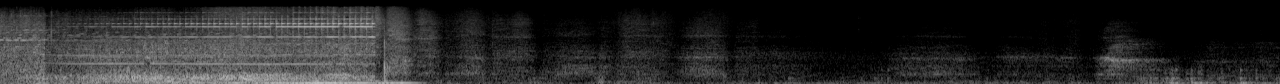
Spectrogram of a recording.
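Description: Film sound design: a high ringing drone of several steady tones over a low rumble swells louder and cuts off abruptly about four seconds in. A man's heavy breathing follows in a quiet room, with a louder gasp or sob near the end.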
